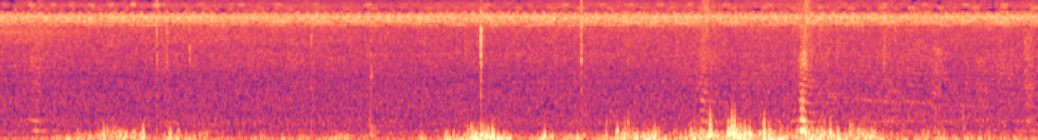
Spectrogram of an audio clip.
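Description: Honey bees swarm and buzz around an open hive frame heavy with capped honey and pollen, a dense continuous hum with louder surges of close passing bees throughout.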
